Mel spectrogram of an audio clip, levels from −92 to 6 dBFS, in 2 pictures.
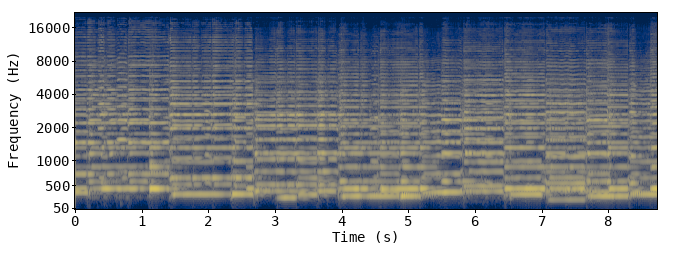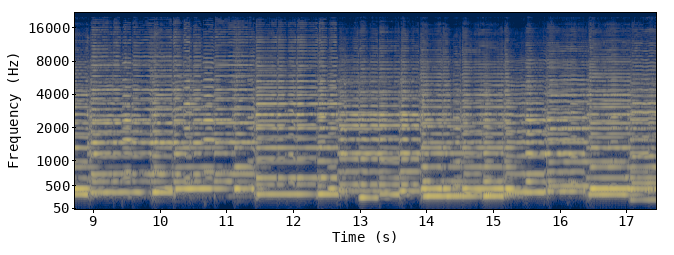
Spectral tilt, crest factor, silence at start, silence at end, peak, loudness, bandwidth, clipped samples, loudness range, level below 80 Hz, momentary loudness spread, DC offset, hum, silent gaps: -0.5 dB/octave; 14 dB; 0 s; 0 s; -4 dBFS; -18 LUFS; 19 kHz; under 0.1%; 1 LU; -88 dBFS; 3 LU; under 0.1%; none; none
